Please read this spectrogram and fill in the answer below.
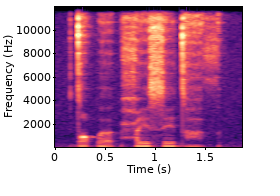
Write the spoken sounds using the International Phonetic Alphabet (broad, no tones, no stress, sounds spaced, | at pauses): dˤ ʏ p ɐ | ħ e s e dʱ a̤ θ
